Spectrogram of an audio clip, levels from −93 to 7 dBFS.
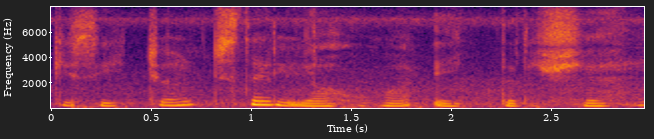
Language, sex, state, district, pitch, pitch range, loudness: Hindi, female, Bihar, Samastipur, 215 Hz, 200-260 Hz, -18 LUFS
